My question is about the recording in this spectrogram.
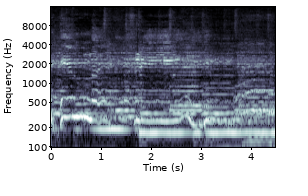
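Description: Live band music through a PA system, with sung voices holding long notes over the accompaniment.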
